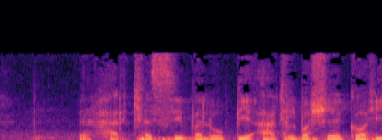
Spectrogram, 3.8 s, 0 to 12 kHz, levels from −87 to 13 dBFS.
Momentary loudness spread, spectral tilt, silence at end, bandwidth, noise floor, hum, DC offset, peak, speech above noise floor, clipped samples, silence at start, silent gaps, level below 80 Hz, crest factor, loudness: 8 LU; -6 dB/octave; 0 s; 7.8 kHz; -37 dBFS; none; under 0.1%; -2 dBFS; 23 dB; under 0.1%; 0.3 s; none; -44 dBFS; 14 dB; -16 LUFS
